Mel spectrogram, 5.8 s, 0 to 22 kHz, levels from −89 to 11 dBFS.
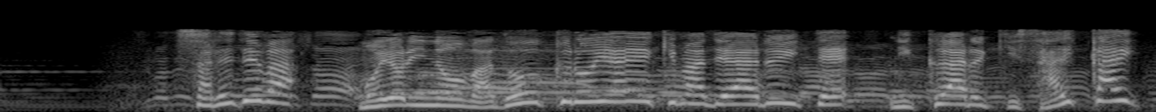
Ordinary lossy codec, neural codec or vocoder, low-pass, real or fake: none; none; 7.2 kHz; real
